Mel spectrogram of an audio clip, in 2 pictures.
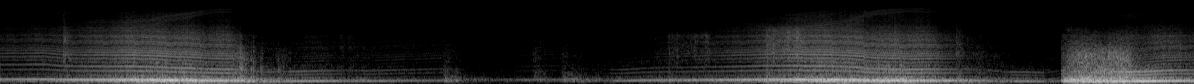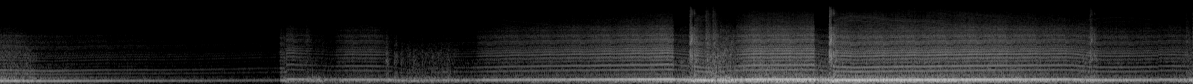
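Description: A rally car engine revs high and shifts through gears.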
